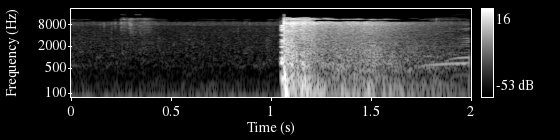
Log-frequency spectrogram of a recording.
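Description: A jumbo homemade firecracker, its charge bundled in cashier receipt paper, goes off with a single sharp bang about a second in, the blast dying away over most of a second.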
